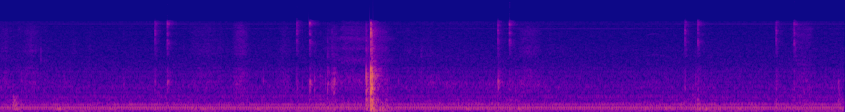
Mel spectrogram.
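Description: A handful of scattered computer mouse and keyboard clicks, the loudest nearly four seconds in, over a faint steady low hum.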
